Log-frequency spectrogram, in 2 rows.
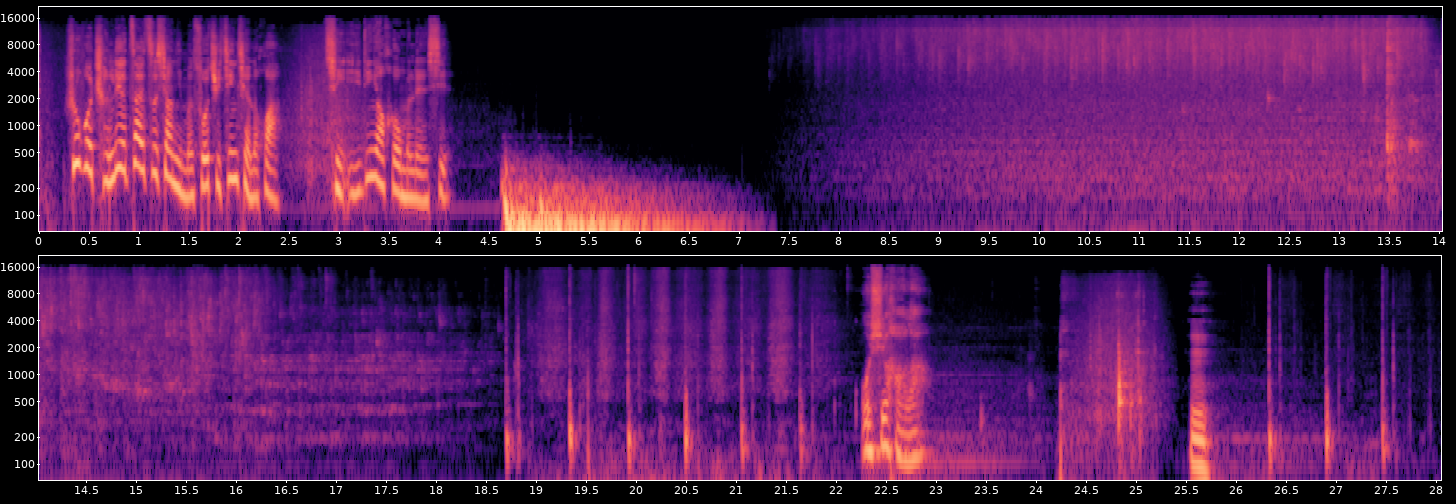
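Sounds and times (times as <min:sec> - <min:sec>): footsteps and light knocks: 0:18.7 - 0:22.1, 0:26.3 - 0:28.0.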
